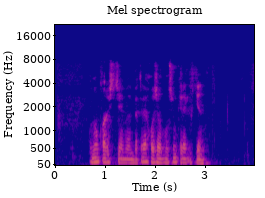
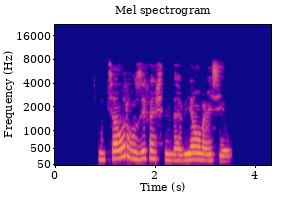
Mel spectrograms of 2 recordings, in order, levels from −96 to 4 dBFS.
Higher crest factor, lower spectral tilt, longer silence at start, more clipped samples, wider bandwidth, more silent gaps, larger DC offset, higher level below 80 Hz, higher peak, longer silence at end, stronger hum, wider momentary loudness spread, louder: about the same, 18 dB vs 16 dB; about the same, -6 dB/octave vs -5 dB/octave; second, 0.7 s vs 0.85 s; neither; about the same, 7.6 kHz vs 8 kHz; neither; neither; about the same, -66 dBFS vs -68 dBFS; second, -30 dBFS vs -10 dBFS; about the same, 0.9 s vs 0.8 s; neither; second, 5 LU vs 13 LU; second, -47 LUFS vs -26 LUFS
